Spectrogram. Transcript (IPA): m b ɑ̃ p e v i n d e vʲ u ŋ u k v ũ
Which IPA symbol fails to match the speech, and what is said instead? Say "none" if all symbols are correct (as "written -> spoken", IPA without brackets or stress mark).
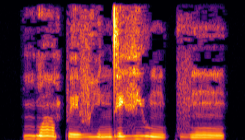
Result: none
